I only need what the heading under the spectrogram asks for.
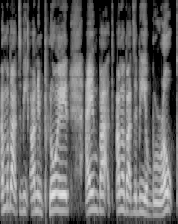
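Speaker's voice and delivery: mock bragging, proud, chest-out boasting tone. Retelling how he says it, imitating him saying it proudly. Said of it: "he's proud of it".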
